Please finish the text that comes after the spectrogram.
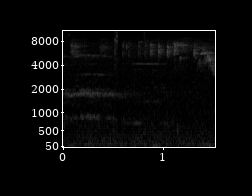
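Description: A rooster crows faintly in the distance at dawn from a woodland, a drawn-out call over soft background bird chatter and low hiss.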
